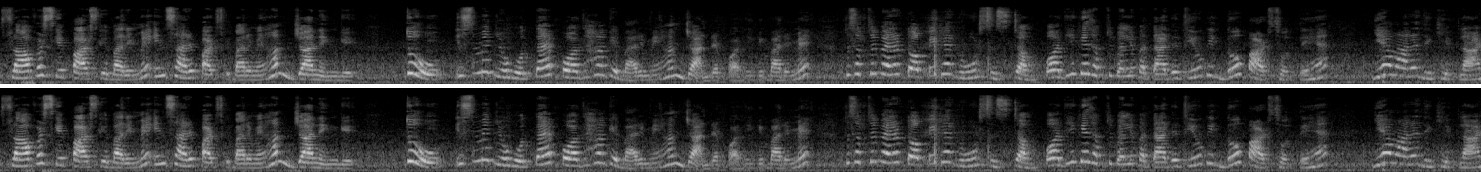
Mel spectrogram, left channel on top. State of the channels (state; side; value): normal; both; correlation 0.87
